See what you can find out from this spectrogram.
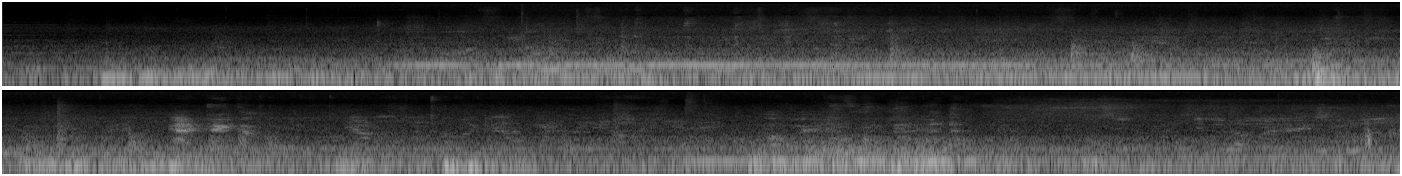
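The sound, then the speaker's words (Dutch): Steady, droning rumble of a train in motion, arriving at Amsterdam in a few minutes, with low humming tones and occasional clacks over fourteen seconds, and indistinct voices faintly in the background. “Beste reizigers, over enkele minuten komen we aan op Amsterdam. Daarna rijdt deze trein verder naar Amsterdam.”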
